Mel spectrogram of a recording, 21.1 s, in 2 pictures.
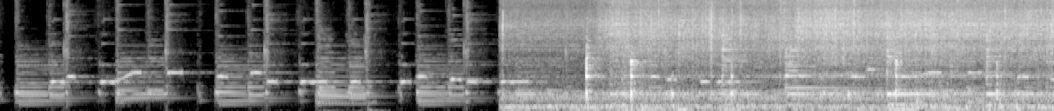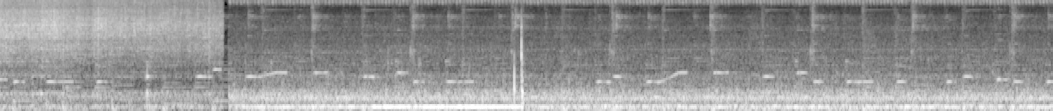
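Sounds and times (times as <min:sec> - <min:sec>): background music: 0:00.0 - 0:21.0
food sizzling in a pan: 0:05.0 - 0:12.8.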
